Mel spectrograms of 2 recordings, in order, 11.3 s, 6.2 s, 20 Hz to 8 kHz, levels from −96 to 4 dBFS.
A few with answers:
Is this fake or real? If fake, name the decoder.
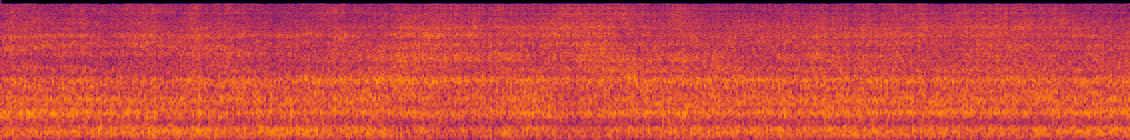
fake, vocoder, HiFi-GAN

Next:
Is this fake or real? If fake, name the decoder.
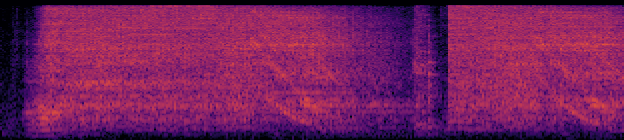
real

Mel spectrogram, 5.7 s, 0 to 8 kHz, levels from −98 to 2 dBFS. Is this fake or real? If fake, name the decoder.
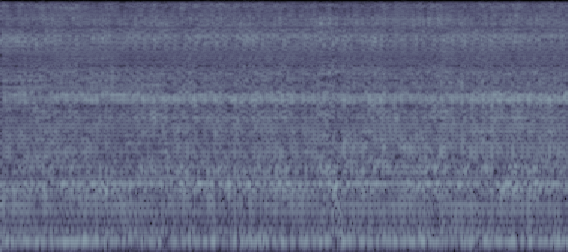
fake, vocoder, HiFi-GAN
